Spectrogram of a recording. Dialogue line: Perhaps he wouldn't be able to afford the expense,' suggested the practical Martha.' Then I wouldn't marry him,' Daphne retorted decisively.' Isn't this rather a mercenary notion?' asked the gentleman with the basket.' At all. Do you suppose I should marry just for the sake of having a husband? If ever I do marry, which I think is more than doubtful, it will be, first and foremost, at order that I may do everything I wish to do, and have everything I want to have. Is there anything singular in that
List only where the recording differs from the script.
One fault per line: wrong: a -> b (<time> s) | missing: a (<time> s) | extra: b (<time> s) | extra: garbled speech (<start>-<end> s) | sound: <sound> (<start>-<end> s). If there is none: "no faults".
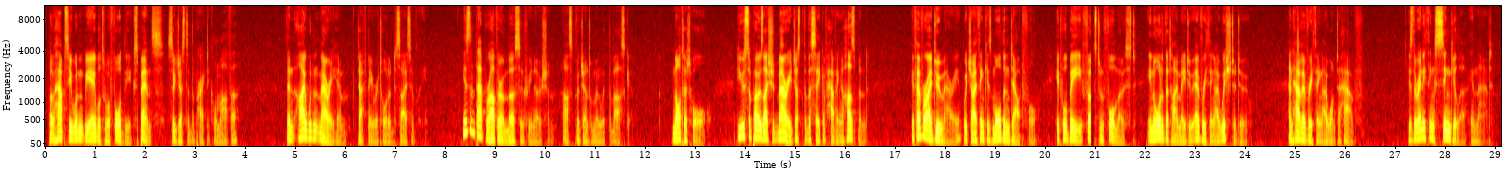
wrong: this -> that (8.6 s)
extra: Not (12.6 s)
sound: dropout (20.9-21.0 s)
wrong: at -> in (22.0 s)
